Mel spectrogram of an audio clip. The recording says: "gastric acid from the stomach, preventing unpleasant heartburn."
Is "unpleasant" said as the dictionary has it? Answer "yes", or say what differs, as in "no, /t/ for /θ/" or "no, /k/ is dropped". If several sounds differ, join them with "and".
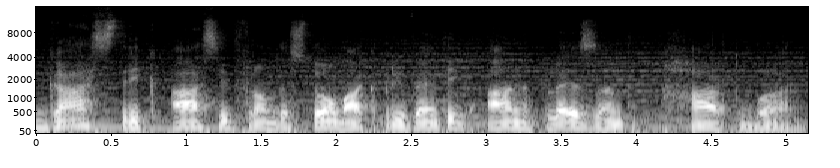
yes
